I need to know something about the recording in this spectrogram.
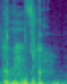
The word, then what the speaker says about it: Glasgow: our hotel room in Glasgow Glasgow GL that's kind of a tricker word trigger word in it's glco is how you saying it it's Scotland we're in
